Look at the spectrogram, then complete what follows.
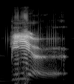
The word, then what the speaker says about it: bear: इसको आप बीर नहीं पढ़ेंगे दोस्तों, आप इसको ऐसे बोलेंगे Bear, bear.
